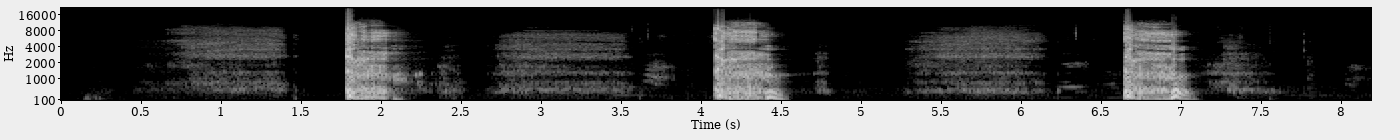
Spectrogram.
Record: three_cough_length: 8.2 s
three_cough_amplitude: 32768
three_cough_signal_mean_std_ratio: 0.3
survey_phase: beta (2021-08-13 to 2022-03-07)
age: 18-44
gender: Male
wearing_mask: 'No'
symptom_cough_any: true
symptom_new_continuous_cough: true
symptom_runny_or_blocked_nose: true
symptom_other: true
symptom_onset: 3 days
smoker_status: Never smoked
respiratory_condition_asthma: false
respiratory_condition_other: false
recruitment_source: Test and Trace
submission_delay: 2 days
covid_test_result: Positive
covid_test_method: RT-qPCR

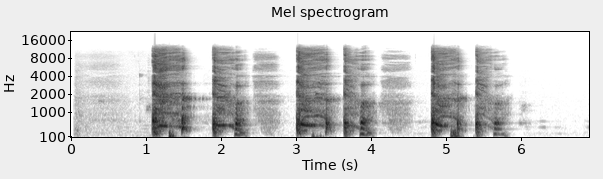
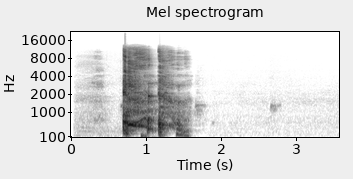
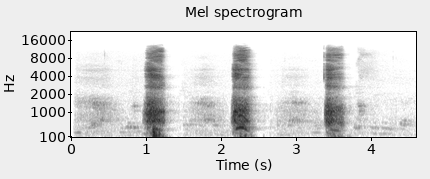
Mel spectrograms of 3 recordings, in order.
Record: three_cough_length: 6.9 s
three_cough_amplitude: 28731
three_cough_signal_mean_std_ratio: 0.43
cough_length: 3.6 s
cough_amplitude: 30330
cough_signal_mean_std_ratio: 0.31
exhalation_length: 4.6 s
exhalation_amplitude: 26089
exhalation_signal_mean_std_ratio: 0.3
survey_phase: beta (2021-08-13 to 2022-03-07)
age: 65+
gender: Female
wearing_mask: 'No'
symptom_none: true
smoker_status: Never smoked
respiratory_condition_asthma: false
respiratory_condition_other: false
recruitment_source: REACT
submission_delay: 1 day
covid_test_result: Negative
covid_test_method: RT-qPCR
influenza_a_test_result: Negative
influenza_b_test_result: Negative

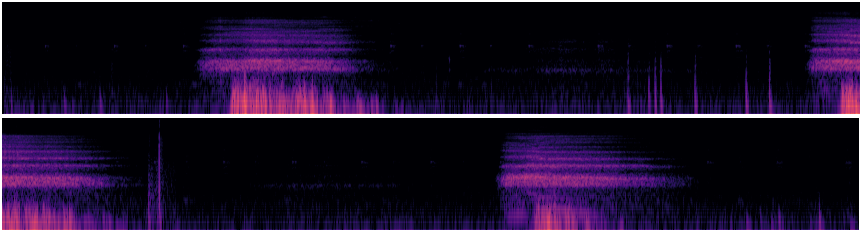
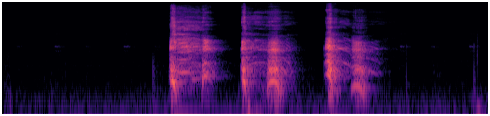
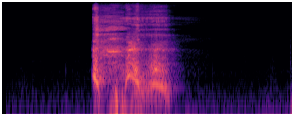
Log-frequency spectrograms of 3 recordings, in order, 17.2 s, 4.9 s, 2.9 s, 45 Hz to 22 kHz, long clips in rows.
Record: exhalation_length: 17.2 s
exhalation_amplitude: 1718
exhalation_signal_mean_std_ratio: 0.4
three_cough_length: 4.9 s
three_cough_amplitude: 12035
three_cough_signal_mean_std_ratio: 0.33
cough_length: 2.9 s
cough_amplitude: 14617
cough_signal_mean_std_ratio: 0.38
survey_phase: beta (2021-08-13 to 2022-03-07)
age: 45-64
gender: Male
wearing_mask: 'No'
symptom_diarrhoea: true
smoker_status: Ex-smoker
respiratory_condition_asthma: false
respiratory_condition_other: false
recruitment_source: Test and Trace
submission_delay: 0 days
covid_test_result: Negative
covid_test_method: LFT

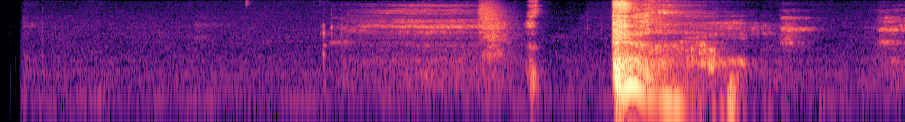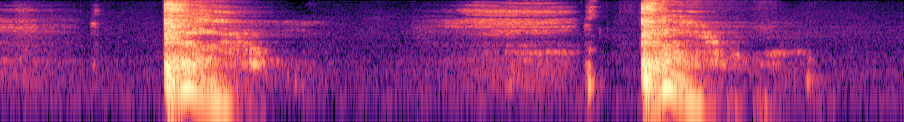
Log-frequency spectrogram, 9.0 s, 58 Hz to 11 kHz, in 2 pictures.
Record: three_cough_length: 9.0 s
three_cough_amplitude: 32768
three_cough_signal_mean_std_ratio: 0.27
survey_phase: beta (2021-08-13 to 2022-03-07)
age: 45-64
gender: Male
wearing_mask: 'No'
symptom_none: true
smoker_status: Ex-smoker
respiratory_condition_asthma: false
respiratory_condition_other: false
recruitment_source: REACT
submission_delay: 2 days
covid_test_result: Negative
covid_test_method: RT-qPCR
influenza_a_test_result: Negative
influenza_b_test_result: Negative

